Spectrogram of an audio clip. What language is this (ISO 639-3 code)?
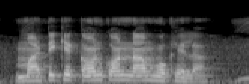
bho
